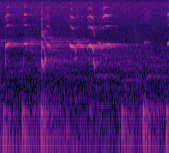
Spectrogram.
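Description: Marker pen squeaking on a whiteboard while writing a word, a series of short high squeaks with each stroke.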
